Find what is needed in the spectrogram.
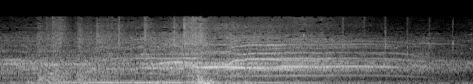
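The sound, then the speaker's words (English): A crowd of protesters cheering as a statue is toppled, a dense roar of voices with whoops and shouts that swells toward the middle and then eases slightly. “The crowd of protesters cheered.”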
